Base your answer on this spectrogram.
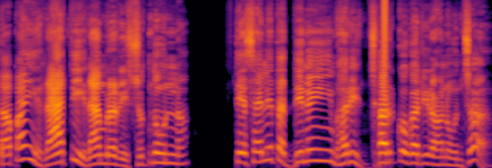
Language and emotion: Nepali, angry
